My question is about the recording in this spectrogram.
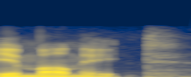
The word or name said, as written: imamate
